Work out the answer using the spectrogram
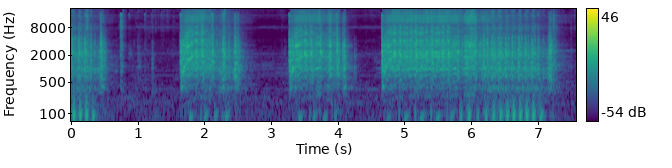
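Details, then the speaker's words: Yamaha NMAX starter after repair of worn (oblak) starter motor bushing, fixed by cutting piston pin as bushing; three smooth, even cranking whirs with no grinding or howl, starter smooth as original: normal cranking. "oke untuk starternya sudah halus seperti semula ya"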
